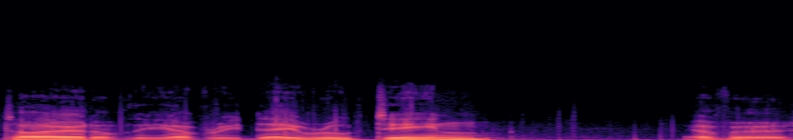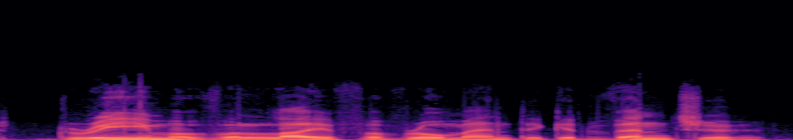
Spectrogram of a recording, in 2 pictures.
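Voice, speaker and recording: Deep, slow American radio announcer man. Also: a little mellow, no room sound. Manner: deliberate, portentous. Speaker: program announcer. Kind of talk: old-time radio dramatic announcing.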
